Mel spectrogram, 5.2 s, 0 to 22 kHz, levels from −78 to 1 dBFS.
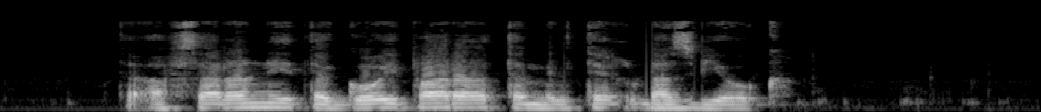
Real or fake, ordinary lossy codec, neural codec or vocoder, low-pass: real; MP3, 48 kbps; none; 10.8 kHz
